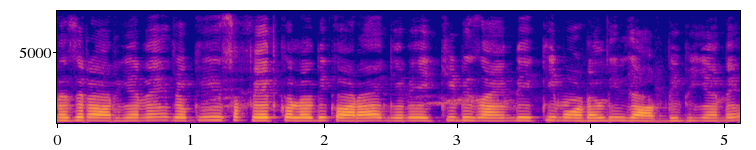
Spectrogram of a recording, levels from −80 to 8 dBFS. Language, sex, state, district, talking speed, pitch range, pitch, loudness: Punjabi, female, Punjab, Fazilka, 270 wpm, 205-220 Hz, 210 Hz, -16 LUFS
